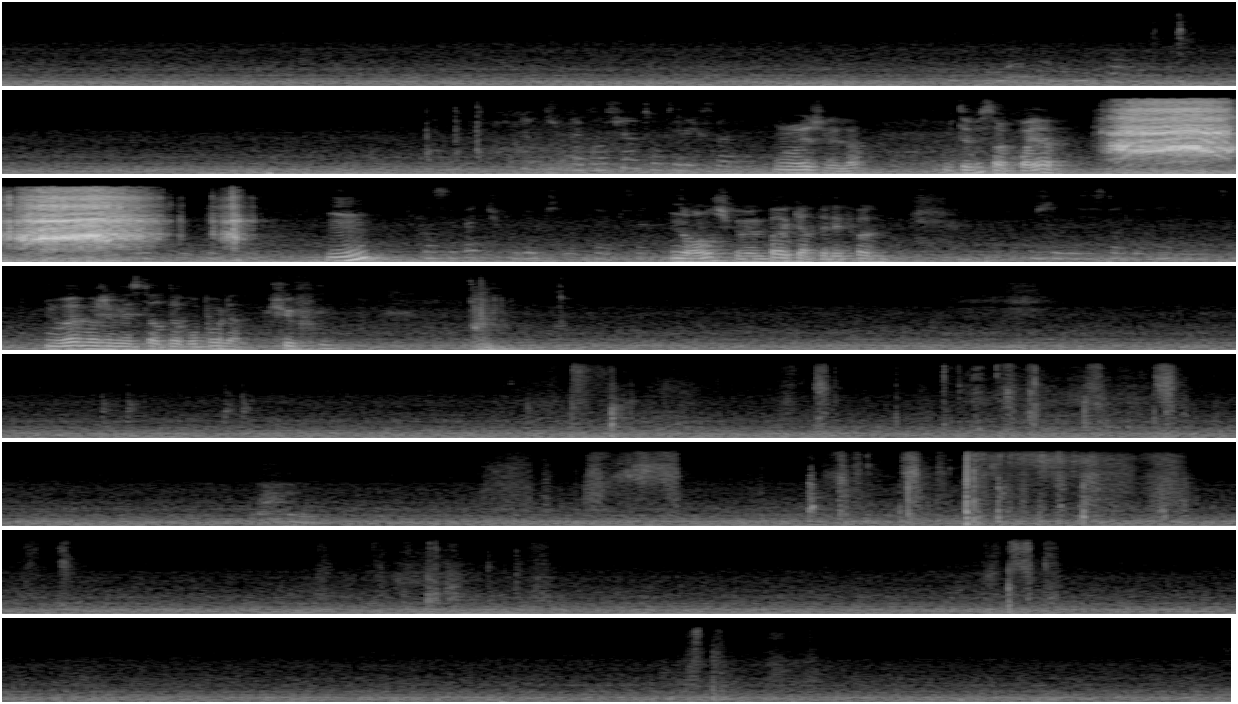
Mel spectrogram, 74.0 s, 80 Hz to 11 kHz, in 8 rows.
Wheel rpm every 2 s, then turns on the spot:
0, 0, 0, 0, 0, 0, 0, 0, 20, 60, 0, 0, 0, 0, 0, 0, 0, 0, 0, 0, 0, 0, 0, 0, 0, 0, 0, 0, 0, 0, 0, 0, 0, 0, 0, 0, 0.
none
